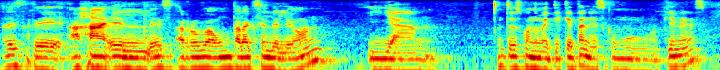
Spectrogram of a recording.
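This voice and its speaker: Audible room echo and noticeable background noise around a man speaking fairly slowly, his medium pitch showing ordinary variation. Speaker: podcast co-host. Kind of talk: casual chat.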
